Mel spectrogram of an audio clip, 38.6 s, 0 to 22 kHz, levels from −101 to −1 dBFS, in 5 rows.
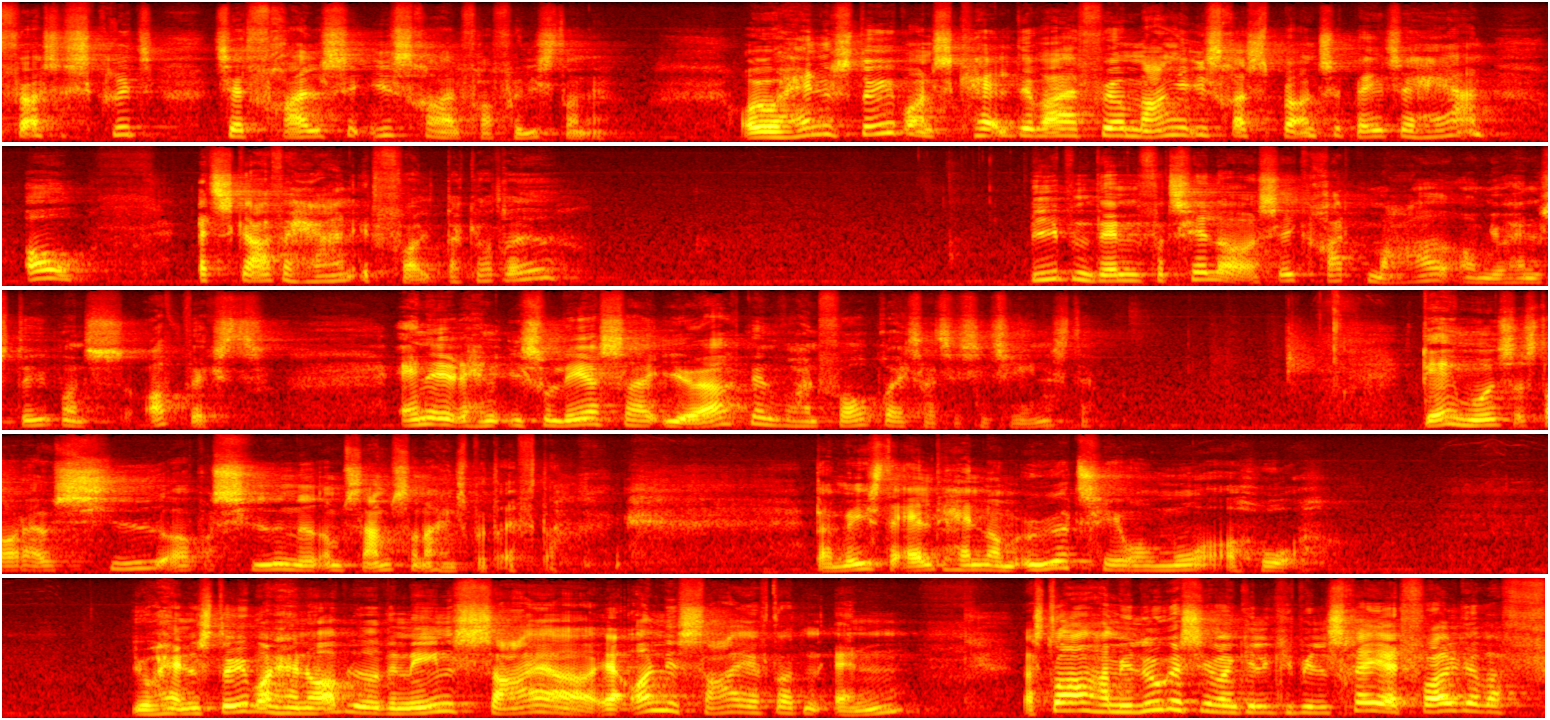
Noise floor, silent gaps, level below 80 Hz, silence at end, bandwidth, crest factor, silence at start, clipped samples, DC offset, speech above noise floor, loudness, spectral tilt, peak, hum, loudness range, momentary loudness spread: -57 dBFS; none; -72 dBFS; 0 s; over 20 kHz; 24 dB; 0 s; under 0.1%; under 0.1%; 32 dB; -24 LUFS; -1.5 dB/octave; -2 dBFS; none; 9 LU; 17 LU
